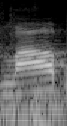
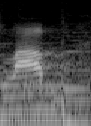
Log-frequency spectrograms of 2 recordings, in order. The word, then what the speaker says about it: laab: you'll see it pronounces lob or larb but we pronounce it as lob it's a minced meat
